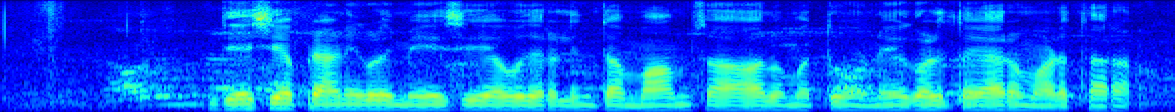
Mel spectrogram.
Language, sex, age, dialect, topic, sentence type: Kannada, male, 18-24, Northeastern, agriculture, statement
